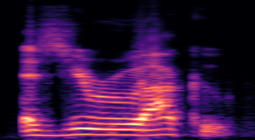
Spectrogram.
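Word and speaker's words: Ezeiruaku: I got you with the pronunciation. Yep. Let's hear it. Uh Aziruaku. Aziruaku. All right, close enough. Ezier Ruaku.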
